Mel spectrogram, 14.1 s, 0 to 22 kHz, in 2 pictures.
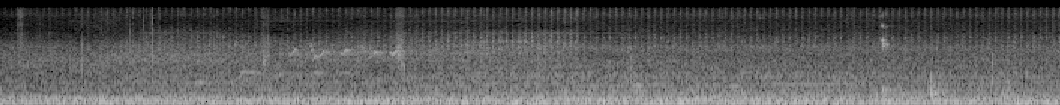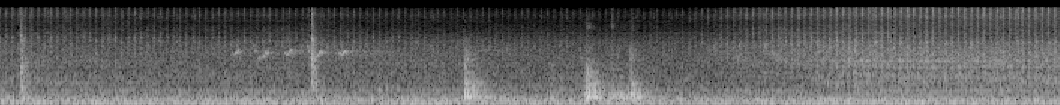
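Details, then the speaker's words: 2015 Honda Brio Satia E manual, 1200 cc petrol, 81,279 km, clean engine; a low, even hum with a steady beat and no knocking or misses; described as smooth; normal idle. "kondisi mesinnya masih bersih, kemudian suaranya ya halus pemirsa. Mobil ini sangat irit karena 1200 cc ya."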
